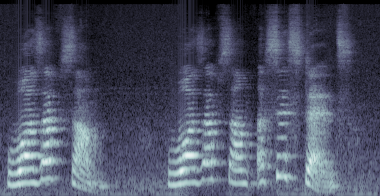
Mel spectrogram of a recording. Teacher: ये structure words है जिसका मतलब है कि आप इन वर्ड्स पर जोर नहीं देते हैं. Another feature you might have missed is the linking between was and of.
